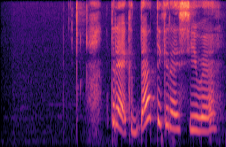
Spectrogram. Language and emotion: Russian, positive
